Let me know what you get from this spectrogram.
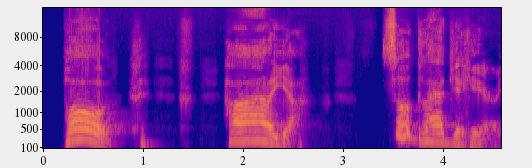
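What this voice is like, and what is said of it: Poor put-on Scottish accent. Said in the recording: “a terrible Scottish accent”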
